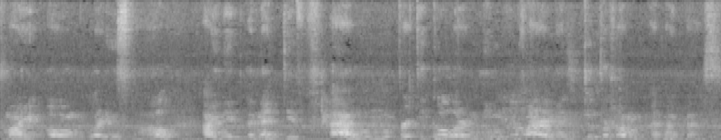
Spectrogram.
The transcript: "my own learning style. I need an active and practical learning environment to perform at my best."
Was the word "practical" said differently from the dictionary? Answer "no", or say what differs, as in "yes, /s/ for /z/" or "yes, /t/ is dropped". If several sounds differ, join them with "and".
yes, /ɹ/ is dropped and /k/ is dropped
